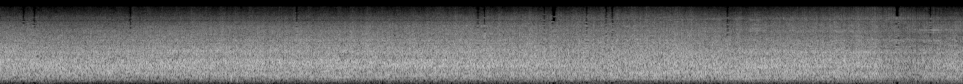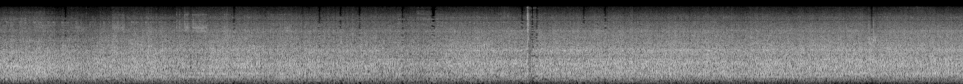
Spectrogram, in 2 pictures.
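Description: Passenger train running along the station platform past the microphone: a steady rush of wheel and rail noise, with a single sharp click about fifteen seconds in.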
